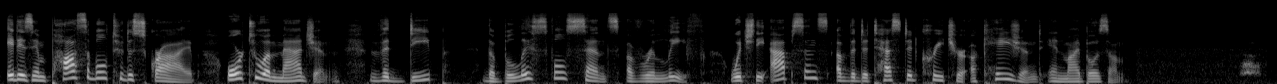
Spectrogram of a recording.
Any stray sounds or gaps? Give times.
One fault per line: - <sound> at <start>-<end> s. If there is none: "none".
- bark at 12.4-12.6 s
